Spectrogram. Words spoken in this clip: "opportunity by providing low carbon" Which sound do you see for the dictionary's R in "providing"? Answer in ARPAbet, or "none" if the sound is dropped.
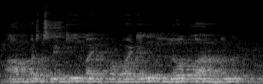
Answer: none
